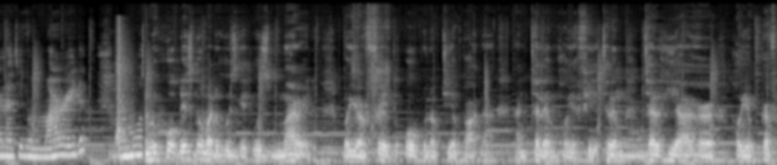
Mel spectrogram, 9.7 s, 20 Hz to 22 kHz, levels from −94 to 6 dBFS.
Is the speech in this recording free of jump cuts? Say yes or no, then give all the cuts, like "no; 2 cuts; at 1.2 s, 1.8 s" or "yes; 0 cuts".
no; 1 cut; at 1.8 s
